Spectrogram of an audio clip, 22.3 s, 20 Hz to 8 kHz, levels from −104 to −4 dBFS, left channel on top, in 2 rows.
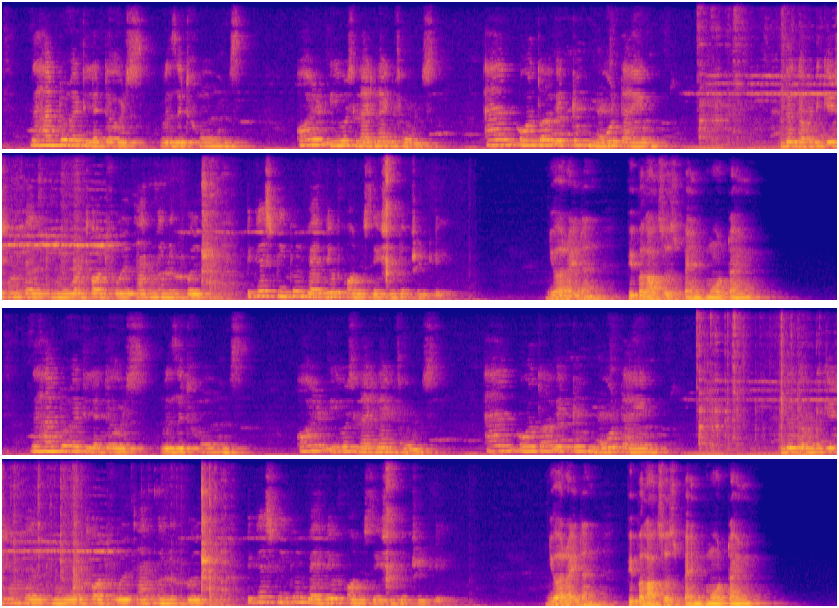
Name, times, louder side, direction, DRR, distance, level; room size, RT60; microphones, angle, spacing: voice 1, 0.4-1.9 2.1-3.2 3.9-5.9 6.4-8.8 9.4-14.1 14.4-17.0, left 1 dB, 45° left, 4 dB, 0.5 m, -27 dB
voice 2, 9.2-9.5 10.2-10.3 18.4-19.1 19.5-21.2, right 2 dB, 25° right, 3 dB, 0.4 m, -24 dB
sound 1, 9.3-12.4 12.7-14.3, right 5 dB, 80° right, 0.5 m, -38 dB
3.3 x 2.8 x 4.0 m, 0.76 s
head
